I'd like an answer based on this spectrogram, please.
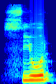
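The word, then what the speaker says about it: sure: के रूप में प्योर एस यू आर ई तो क्या पढ़ेंगे सियोर ठीक है उसके बाद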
